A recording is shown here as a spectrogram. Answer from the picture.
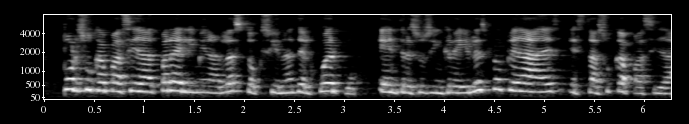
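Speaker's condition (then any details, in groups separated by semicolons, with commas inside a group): No condition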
